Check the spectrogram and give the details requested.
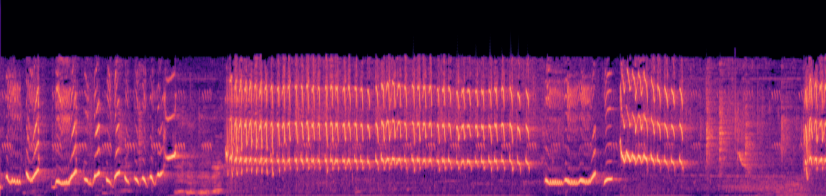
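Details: White-rumped shama singing, offered as therapy for stressed shamas: bouncy looping whistled notes, then a long very fast high trill, a short warbled phrase and another high trill.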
